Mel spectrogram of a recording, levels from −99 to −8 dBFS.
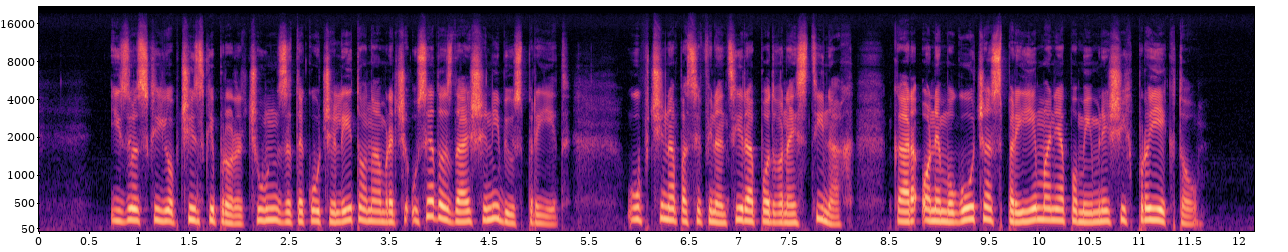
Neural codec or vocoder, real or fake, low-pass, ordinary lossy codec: none; real; 19.8 kHz; none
